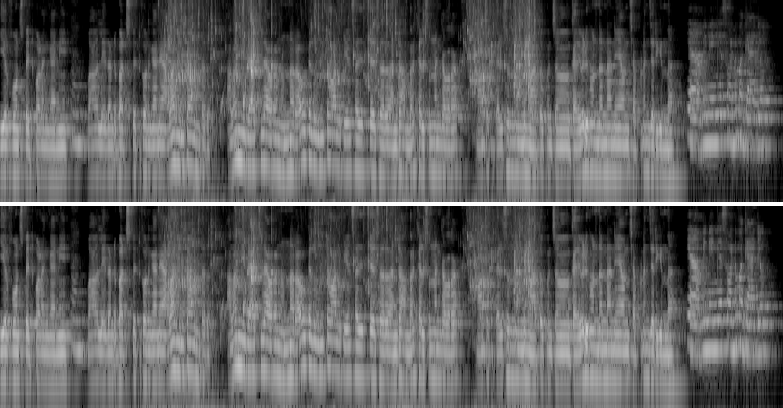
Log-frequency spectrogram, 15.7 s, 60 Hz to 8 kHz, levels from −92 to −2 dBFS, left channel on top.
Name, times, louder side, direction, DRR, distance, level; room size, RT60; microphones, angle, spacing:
voice 1, 0.0-1.3 1.8-4.2 4.5-9.2 9.5-13.5, right 1 dB, 15° right, 7 dB, 0.8 m, -35 dB
voice 2, 1.4-1.7 4.6-4.8 9.6-9.8 13.7-15.3, right 1 dB, 70° right, 0 dB, 5.1 m, -39 dB
sound 1, 2.7-8.8 9.1-10.7, left 3 dB, 20° left, 2.5 m, -42 dB
28.0 x 12.0 x 3.4 m, 0.93 s
head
